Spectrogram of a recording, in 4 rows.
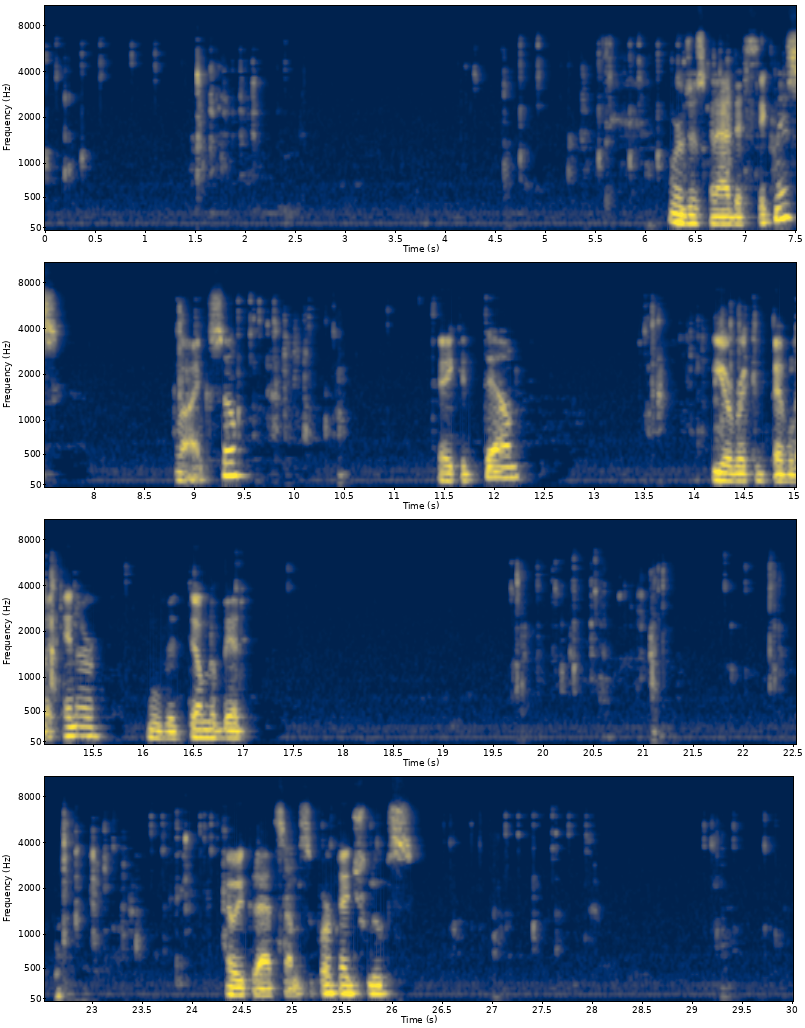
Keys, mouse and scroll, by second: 0.2 middle click, 0.6 alt+middle click, 1.2 alt+right click, 4.3 click, 5.0 alt+middle click, 5.7 middle click, 6.3 alt+middle click, 6.6 alt+middle click, 6.8 alt+click, 7.0 t, 8.9 ctrl+click, 9.3 alt+click, 9.6 alt+middle click, 9.8 right click, 9.9 e, 10.5 alt+click, 13.5 ctrl+click, 14.0 t, 15.1 ctrl+click, 15.2 e, 16.9 click, 19.7 ctrl+click, 20.1 alt+click, 20.5 alt+middle click, 20.8 t, 21.9 ctrl+click, 22.3 ctrl+click, 22.5-23.5 typing, 23.2 click, 23.7 alt+right click, 24.2 alt+right click, 24.7 k, 25.4 click, 25.4 l, 25.9 click, 26.6 click, 26.9 click, 27.3 alt+right click, 27.7 alt+middle click, 28.0 alt+right click, 29.2 click, 29.7 alt+click.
